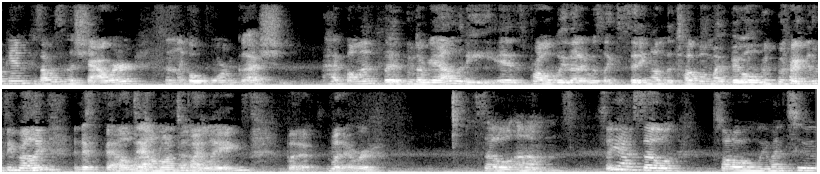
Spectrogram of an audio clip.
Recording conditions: poor sound quality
